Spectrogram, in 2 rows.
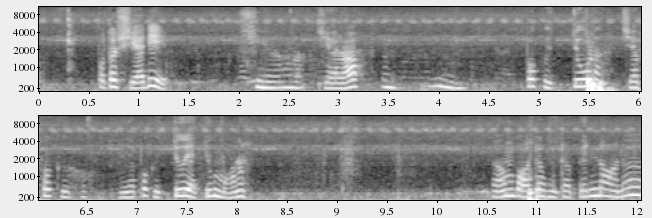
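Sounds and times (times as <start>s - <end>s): insects trilling: 0.0s - 12.0s
people talking: 0.6s - 8.2s, 10.2s - 12.0s.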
